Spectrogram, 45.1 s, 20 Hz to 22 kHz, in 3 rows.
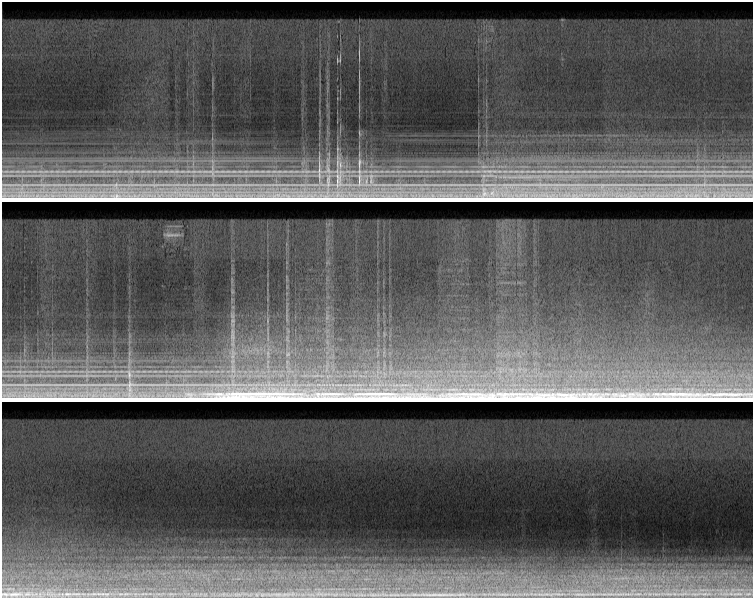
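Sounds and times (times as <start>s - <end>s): train electrical hum: 0.0s - 37.3s
rising motor whine: 18.5s - 41.8s.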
